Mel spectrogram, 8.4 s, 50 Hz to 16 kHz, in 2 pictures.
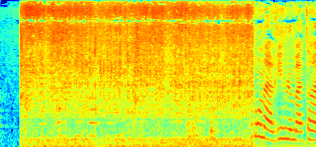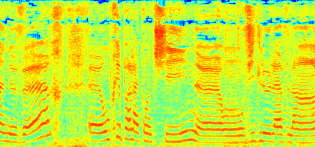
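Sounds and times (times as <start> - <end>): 
potatoes browning in a frying pan in a kitchen: 0.3 - 4.3
speech: 3.4 - 8.3.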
